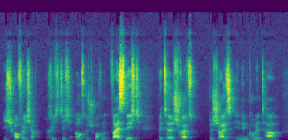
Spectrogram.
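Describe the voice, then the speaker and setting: A man's voice: lowish voice, measured pace, a bit bright, echoey room. A young man whose first language is Cantonese, speaking with a Cantonese accent as he explains phonetics in a casual vlog and carefully demonstrates sounds.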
